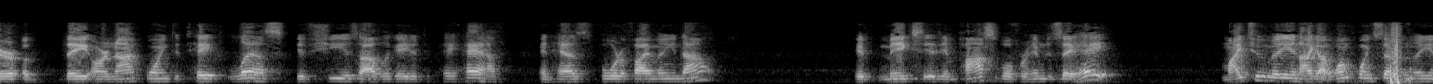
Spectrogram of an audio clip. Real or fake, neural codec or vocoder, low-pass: real; none; 7.2 kHz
